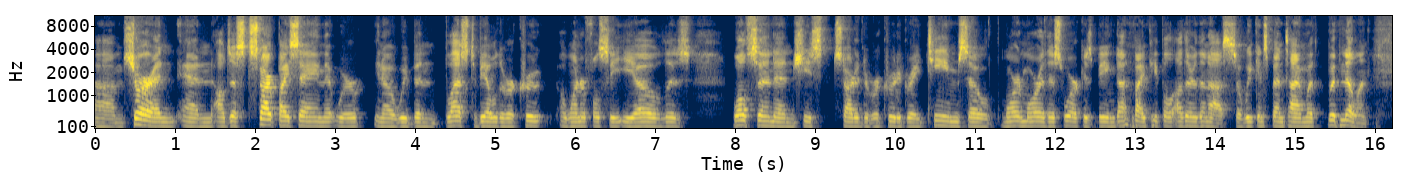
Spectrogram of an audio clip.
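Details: Adult male speaker; Ordinary conversational speech.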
